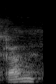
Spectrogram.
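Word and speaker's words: Craonne: C'est vrai que moi, j'ai vu dernièrement des manifestations sur le chemin des Dames, où on voyait le village de Kran, ça se prononce Kran, qui a été complètement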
